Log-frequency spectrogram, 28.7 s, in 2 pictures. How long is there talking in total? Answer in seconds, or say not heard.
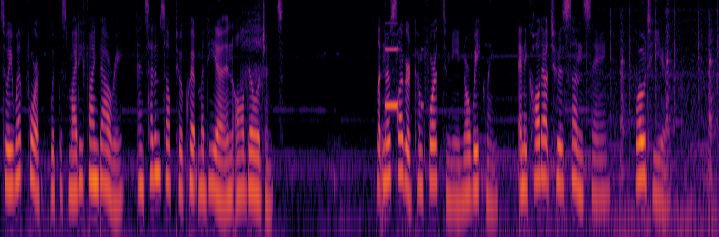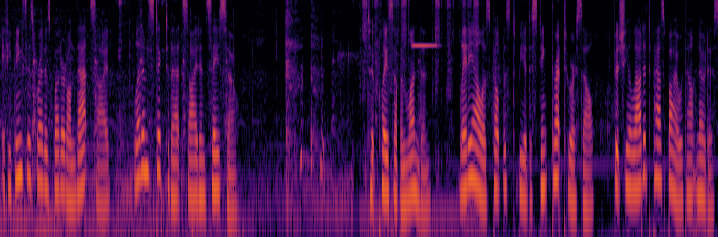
23 s.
